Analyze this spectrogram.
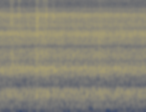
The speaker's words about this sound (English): All right, now, they do say that there are times, obviously, when orcas aren't around. So you're listening, and all you hear is water, and it sounded like it was raining.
